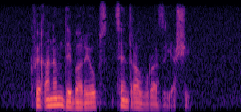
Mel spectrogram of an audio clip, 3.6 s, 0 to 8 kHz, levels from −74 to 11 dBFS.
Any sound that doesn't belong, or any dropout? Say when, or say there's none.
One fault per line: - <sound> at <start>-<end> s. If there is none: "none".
none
